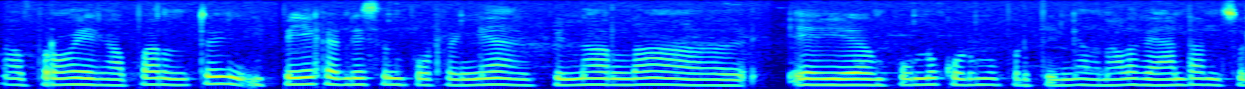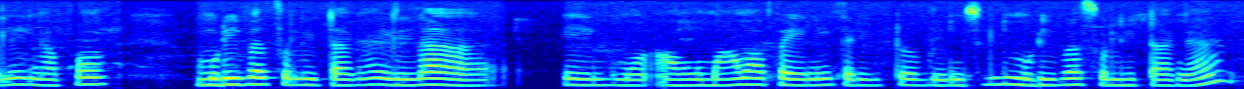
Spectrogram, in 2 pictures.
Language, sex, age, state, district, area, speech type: Tamil, female, 30-45, Tamil Nadu, Namakkal, rural, spontaneous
